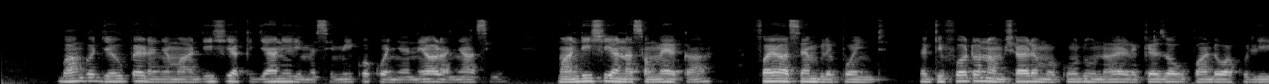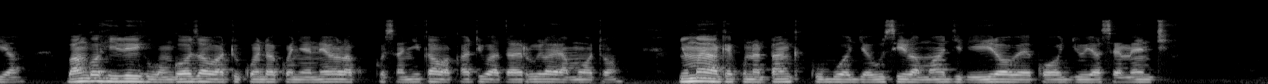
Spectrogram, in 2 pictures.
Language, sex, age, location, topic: Swahili, male, 18-24, Kisii, education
